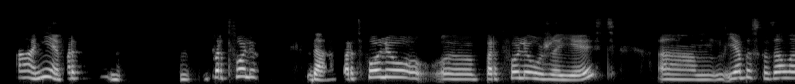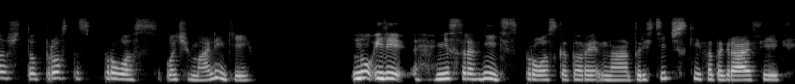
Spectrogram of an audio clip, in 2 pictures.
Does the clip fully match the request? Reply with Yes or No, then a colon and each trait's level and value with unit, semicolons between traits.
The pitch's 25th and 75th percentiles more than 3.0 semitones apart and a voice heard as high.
Yes: average, 4.4 semitones; very high, 250 Hz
